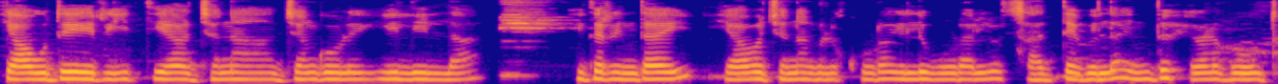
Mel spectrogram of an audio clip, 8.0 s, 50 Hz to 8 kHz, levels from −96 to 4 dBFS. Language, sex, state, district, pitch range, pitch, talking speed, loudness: Kannada, female, Karnataka, Raichur, 225-240 Hz, 230 Hz, 90 wpm, -17 LUFS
